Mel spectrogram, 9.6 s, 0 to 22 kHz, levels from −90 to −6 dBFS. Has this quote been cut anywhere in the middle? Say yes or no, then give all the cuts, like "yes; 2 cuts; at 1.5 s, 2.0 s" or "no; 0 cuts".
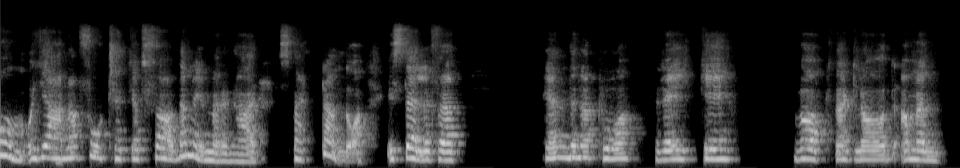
no; 0 cuts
